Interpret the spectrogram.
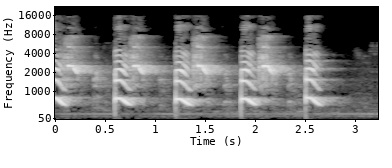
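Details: Grey partridge, known locally as desi teetar: loud, harsh, ringing notes with a bending, squeaky quality, repeated about every 0.6 seconds in five bursts, over a faint steady low hum.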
